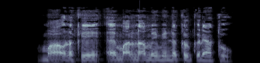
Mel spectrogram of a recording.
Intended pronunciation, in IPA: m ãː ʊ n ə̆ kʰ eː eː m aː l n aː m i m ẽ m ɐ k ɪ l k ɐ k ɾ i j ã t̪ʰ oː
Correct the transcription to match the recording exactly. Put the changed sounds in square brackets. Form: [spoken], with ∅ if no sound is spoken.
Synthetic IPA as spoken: m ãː ʊ n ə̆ kʰ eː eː m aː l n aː m [e] m ẽ [n] ɐ k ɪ l k ɐ [∅] ɾ i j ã t̪ʰ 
